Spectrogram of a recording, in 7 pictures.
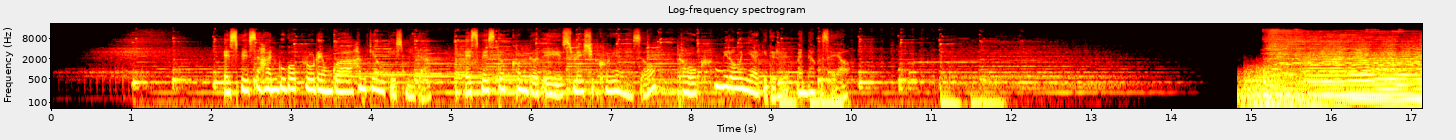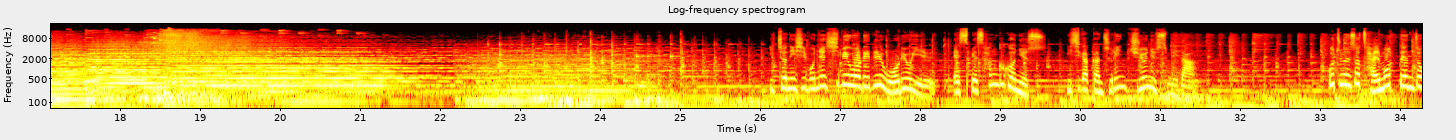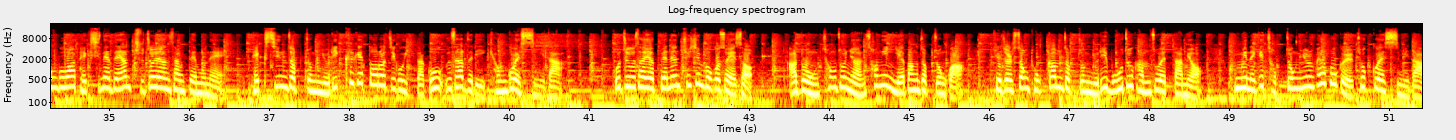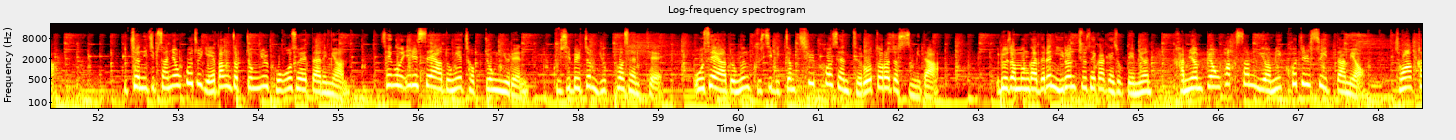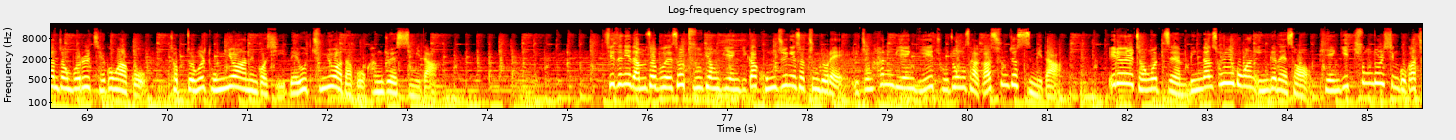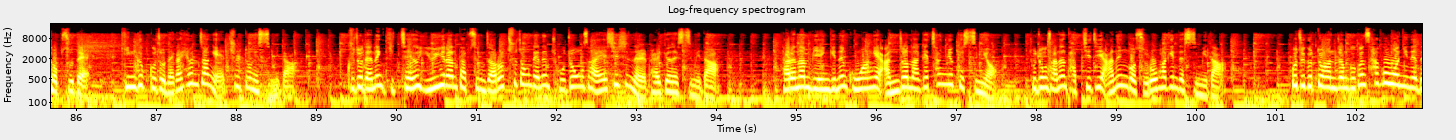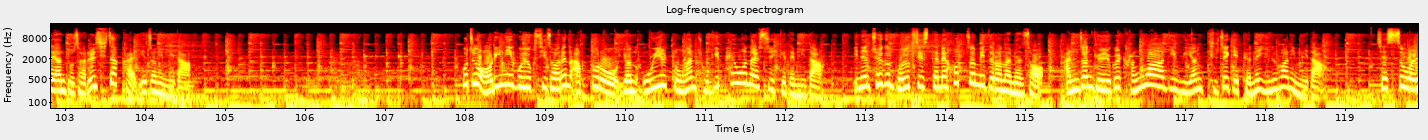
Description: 호주 뉴스 3분 브리핑: 2025년 12월 1일 월요일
